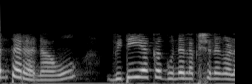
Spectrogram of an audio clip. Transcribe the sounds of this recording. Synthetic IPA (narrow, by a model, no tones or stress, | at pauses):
nt̪ɐɾɐnaːʋu | ʋid̪ijɐkɐɡunɐlɐkʂɐɳɐɡɐɭ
